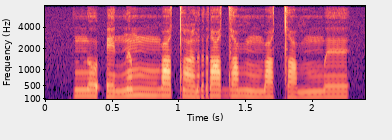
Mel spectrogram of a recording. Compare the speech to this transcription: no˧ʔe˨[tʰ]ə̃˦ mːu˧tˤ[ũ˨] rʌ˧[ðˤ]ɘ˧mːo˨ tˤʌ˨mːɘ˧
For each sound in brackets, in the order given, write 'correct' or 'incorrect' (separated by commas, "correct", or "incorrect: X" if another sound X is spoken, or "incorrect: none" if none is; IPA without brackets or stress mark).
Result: incorrect: n, incorrect: õ˨, incorrect: dˤ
